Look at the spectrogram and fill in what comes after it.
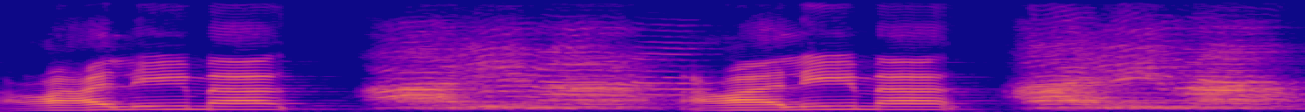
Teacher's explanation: حمزہ کی آواز نہیں آئے، عین زبر ع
